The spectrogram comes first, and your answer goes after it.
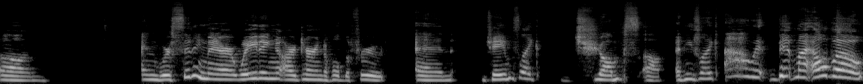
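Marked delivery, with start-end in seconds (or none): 7.3-8.6 mock high, drawn-out childish scream. Retelling when James, a kid, jumped up while they waited to hold the fruit: imitating James screaming. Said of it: "he like screamed".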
